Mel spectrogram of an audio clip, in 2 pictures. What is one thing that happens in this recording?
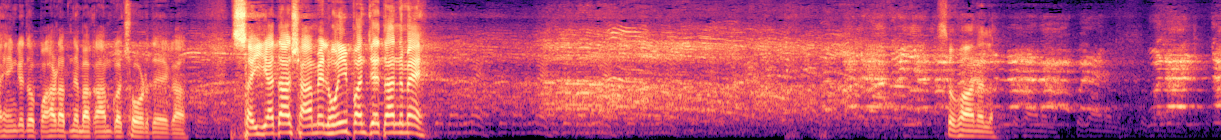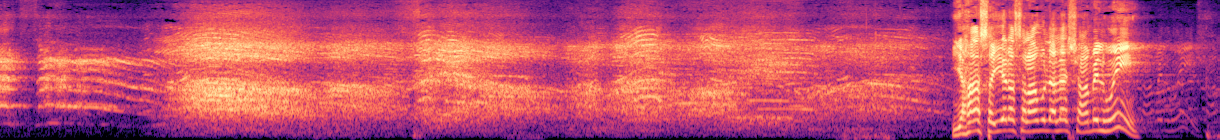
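A man chants loudly in a drawn-out, melodic voice through a microphone.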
